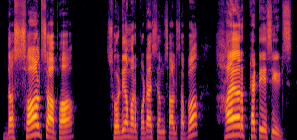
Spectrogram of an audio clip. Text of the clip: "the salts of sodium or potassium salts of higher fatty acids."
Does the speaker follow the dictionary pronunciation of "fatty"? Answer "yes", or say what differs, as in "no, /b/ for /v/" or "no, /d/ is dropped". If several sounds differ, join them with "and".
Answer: no, /p/ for /f/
